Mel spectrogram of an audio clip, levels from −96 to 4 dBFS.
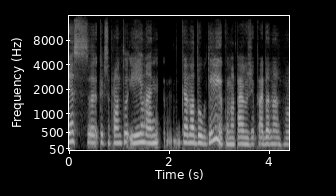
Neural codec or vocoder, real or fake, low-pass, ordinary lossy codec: codec, 44.1 kHz, 2.6 kbps, DAC; fake; 14.4 kHz; Opus, 64 kbps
